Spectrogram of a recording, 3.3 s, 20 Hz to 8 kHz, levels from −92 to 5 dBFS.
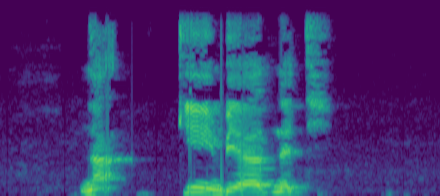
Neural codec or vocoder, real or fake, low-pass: none; real; 7.2 kHz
